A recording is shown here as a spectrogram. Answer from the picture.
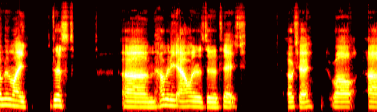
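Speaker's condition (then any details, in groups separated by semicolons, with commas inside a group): Congenital muscular dystrophy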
